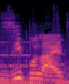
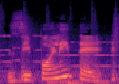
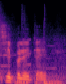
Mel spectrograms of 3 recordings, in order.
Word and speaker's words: Zipolite: this what is not the right way to pronounce zipoli zipolite a lot of people call it zipolite it is not that difficult if you come here just learn how to pronounce it it's called zipolite so if you want to blend in with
